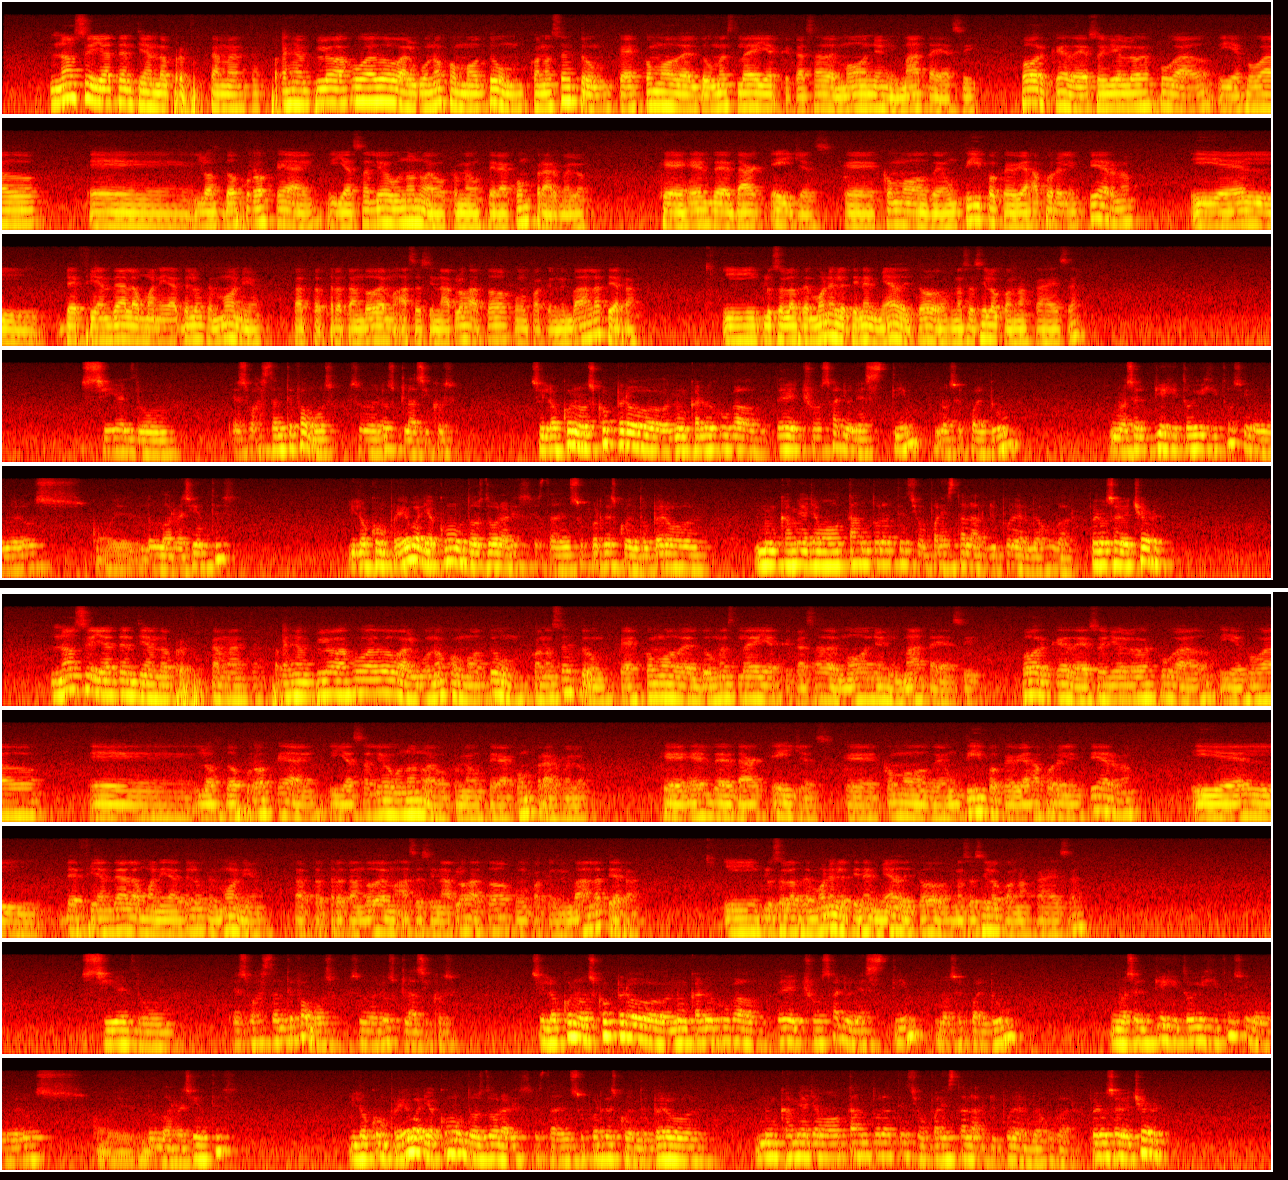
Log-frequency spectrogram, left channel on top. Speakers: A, on the left (about 60°); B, on the left (about 35°).
A: No sé, ya te entiendo perfectamente. Por ejemplo, ¿has jugado alguno como Doom? ¿Conoces Doom? Que es como del Doom Slayer que caza demonios y mata y así. Porque de eso yo lo he jugado y he jugado eh, los dos juegos que hay y ya salió uno nuevo que me gustaría comprármelo que es el de Dark Ages, que es como de un tipo que viaja por el infierno y él defiende a la humanidad de los demonios, ta- ta- tratando de asesinarlos a todos como para que no invadan la Tierra. Y incluso los demonios le tienen miedo y todo. No sé si lo conozcas ese.
B: Sí, el Doom es bastante famoso, es uno de los clásicos. Sí lo conozco, pero nunca lo he jugado. De hecho, salió en Steam, no sé cuál Doom, No es el viejito viejito, sino uno de los, como el- los más recientes. Y lo compré, valía como dos dólares, está en súper descuento, pero nunca me ha llamado tanto la atención para instalarlo y ponerme a jugar. Pero se ve chévere.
